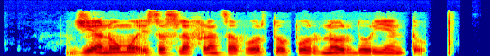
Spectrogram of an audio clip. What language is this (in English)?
Esperanto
